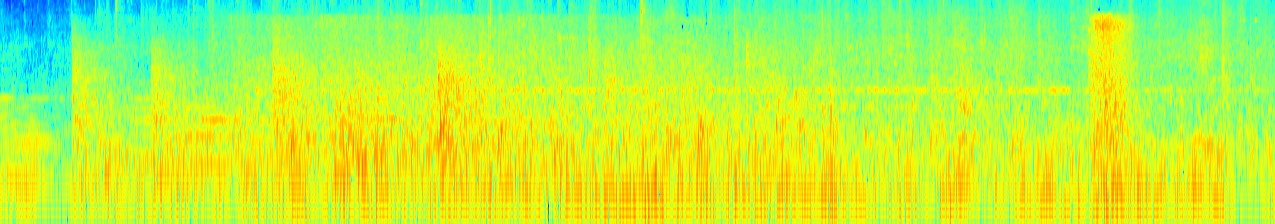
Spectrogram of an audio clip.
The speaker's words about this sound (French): Tendez l'oreille, mes amis. Les machines dans l'usine font beaucoup de bruit.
